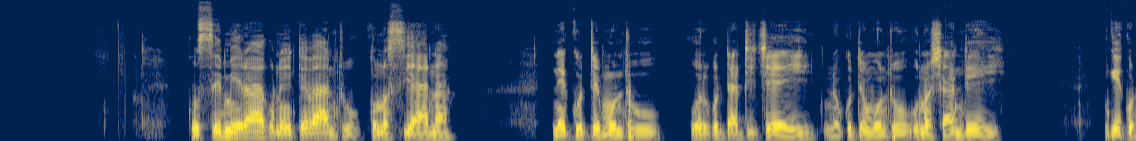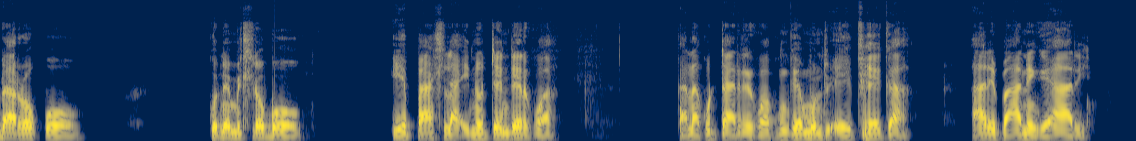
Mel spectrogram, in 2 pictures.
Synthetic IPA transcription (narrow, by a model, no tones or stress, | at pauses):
kusimiɾakuno̞iteʋantʰukuno̞sijana | ne̞kutimuntʰuː | ɾikutatit͡ʃe̞ino̞kutimuntʰuṵno̞ʃande̞ːi | ŋɡe̞kuɗaɾo̞kwo̞ | kune̞miɬo̞ɓo̞ | je̞paɬaʔino̞te̞nde̞rwa | kanakutaɾirwakuŋɡe̞muntʰue̞ip͡fe̞kaː | ɾipaːne̞ŋɡe̞aːɾi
